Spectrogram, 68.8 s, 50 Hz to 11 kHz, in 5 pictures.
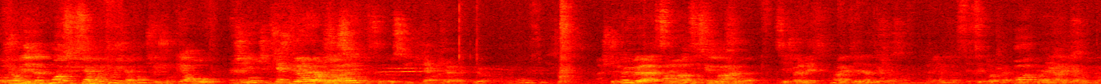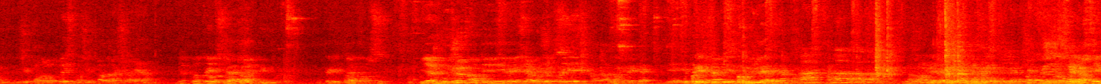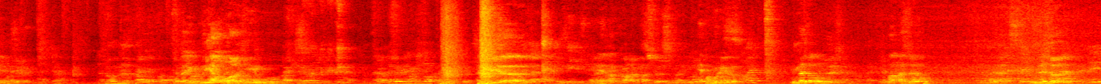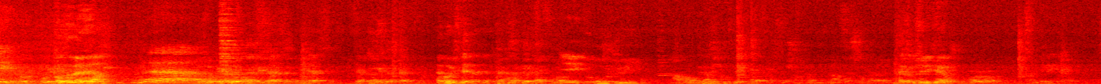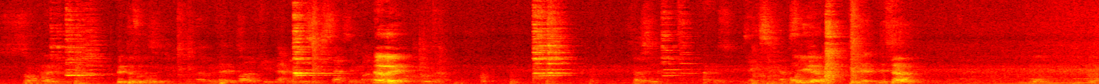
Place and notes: Lyon, Rue Hippolyte Flandrin, Aux Armes de Savoie, minidisc recording from 1999.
